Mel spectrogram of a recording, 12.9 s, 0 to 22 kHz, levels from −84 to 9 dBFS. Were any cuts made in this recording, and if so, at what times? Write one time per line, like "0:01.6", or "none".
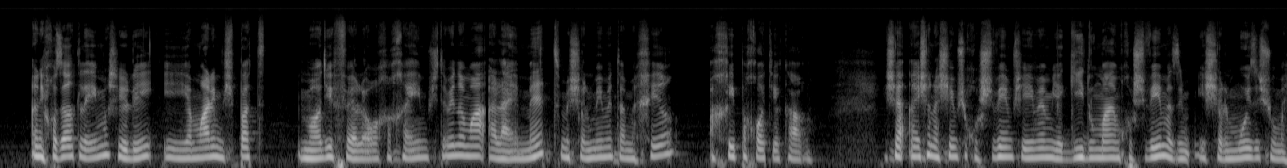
0:04.8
